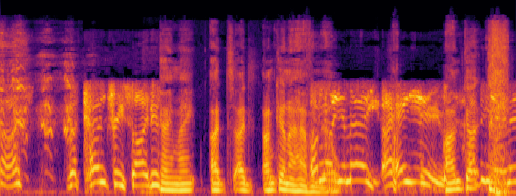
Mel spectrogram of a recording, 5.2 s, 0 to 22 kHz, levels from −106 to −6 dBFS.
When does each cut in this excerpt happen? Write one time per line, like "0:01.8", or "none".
0:01.6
